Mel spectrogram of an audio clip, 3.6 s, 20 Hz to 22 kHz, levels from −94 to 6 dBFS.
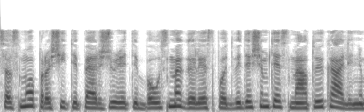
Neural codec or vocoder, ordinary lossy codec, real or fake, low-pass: none; MP3, 48 kbps; real; 7.2 kHz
